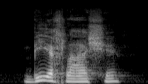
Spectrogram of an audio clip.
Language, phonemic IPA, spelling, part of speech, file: Dutch, /ˈbirɣlaʃə/, bierglaasje, noun, Nl-bierglaasje.ogg
- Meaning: diminutive of bierglas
